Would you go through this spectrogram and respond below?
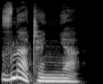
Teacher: приголосний ні у слові значення знаходиться між двома голосними тому подовжується у звуковому записі подовження позначаємо двокрапкою А на письмі подвоєними літерами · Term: подовжену вимову приголосних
